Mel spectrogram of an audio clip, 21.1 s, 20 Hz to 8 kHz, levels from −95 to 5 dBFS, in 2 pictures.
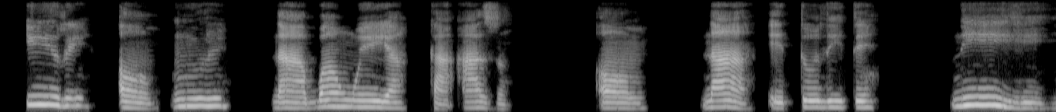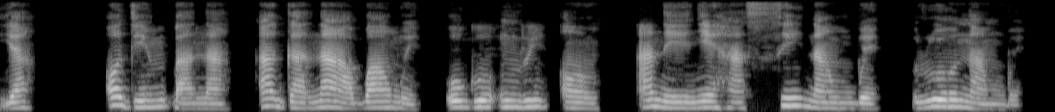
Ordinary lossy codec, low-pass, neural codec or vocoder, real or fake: none; 7.2 kHz; vocoder, 22.05 kHz, 80 mel bands, WaveNeXt; fake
